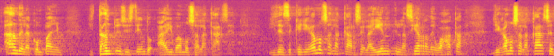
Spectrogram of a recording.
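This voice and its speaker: Pastor preaching in an echoey church. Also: male voice. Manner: emphatic preaching, drops to a hushed tone for stories. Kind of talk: sermon. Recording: echoey hall, faint rumble.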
